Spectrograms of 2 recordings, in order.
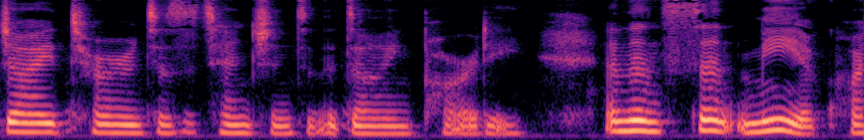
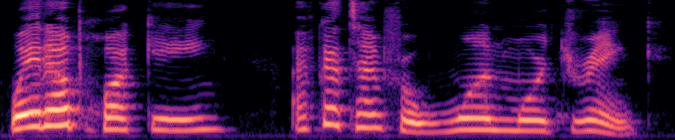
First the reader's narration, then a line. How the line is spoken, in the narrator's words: yelled across the living room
